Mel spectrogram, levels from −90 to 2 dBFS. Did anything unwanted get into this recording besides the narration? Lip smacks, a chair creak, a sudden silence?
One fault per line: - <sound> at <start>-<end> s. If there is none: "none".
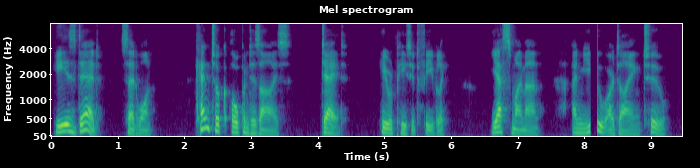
- dropout at 8.1-8.2 s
